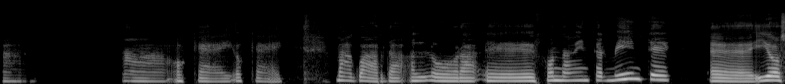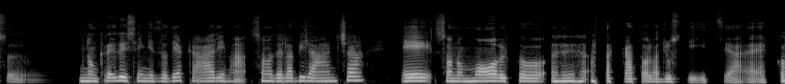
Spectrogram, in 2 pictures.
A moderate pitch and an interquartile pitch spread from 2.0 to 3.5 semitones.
Yes: medium, 155 Hz; narrow, 2.6 semitones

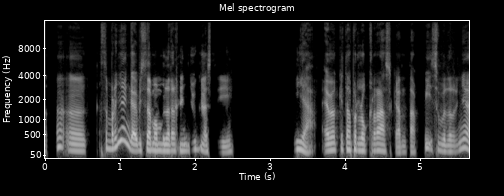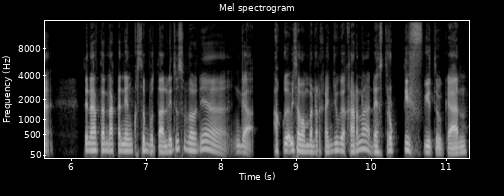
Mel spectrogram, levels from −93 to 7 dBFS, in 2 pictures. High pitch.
No: low, 135 Hz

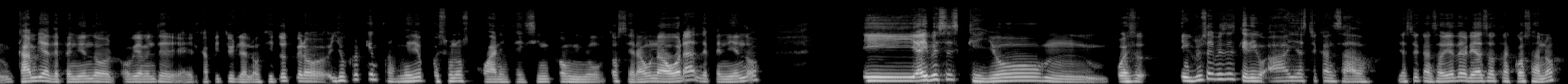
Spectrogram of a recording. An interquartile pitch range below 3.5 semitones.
No: average, 4.8 semitones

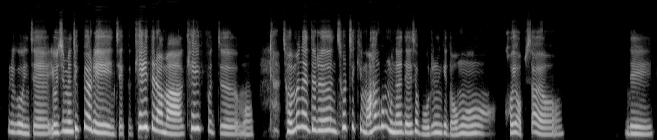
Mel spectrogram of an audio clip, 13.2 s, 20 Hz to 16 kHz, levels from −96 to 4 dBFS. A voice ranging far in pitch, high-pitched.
Yes: wide, 6.1 semitones; high, 220 Hz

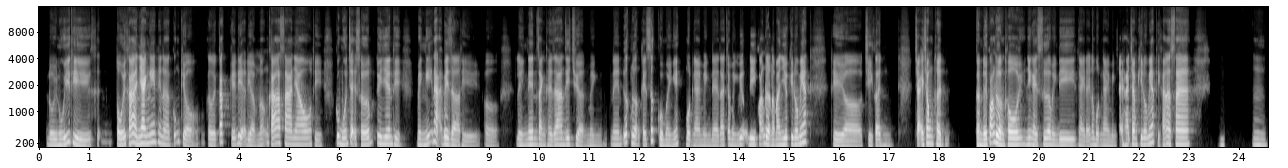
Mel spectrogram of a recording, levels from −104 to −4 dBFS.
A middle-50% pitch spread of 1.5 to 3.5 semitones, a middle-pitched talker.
Yes: average, 3.2 semitones; medium, 160 Hz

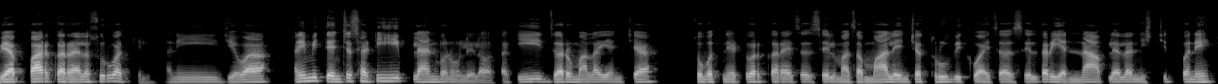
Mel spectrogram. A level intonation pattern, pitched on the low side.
Yes: narrow, 2.2 semitones; low, 115 Hz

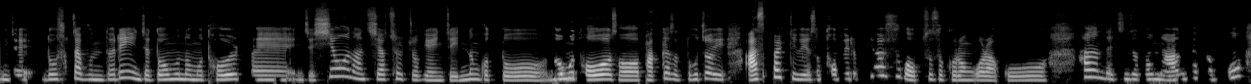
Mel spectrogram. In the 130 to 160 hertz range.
No: high, 225 Hz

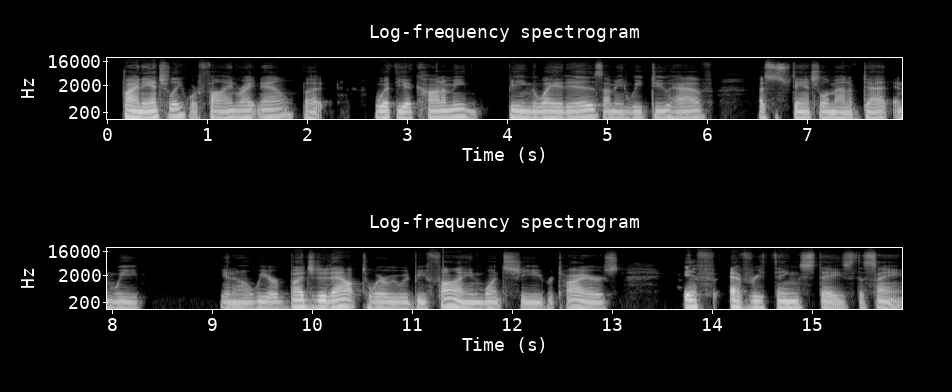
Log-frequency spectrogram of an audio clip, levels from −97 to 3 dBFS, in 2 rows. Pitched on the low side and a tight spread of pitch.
Yes: low, 115 Hz; narrow, 2.1 semitones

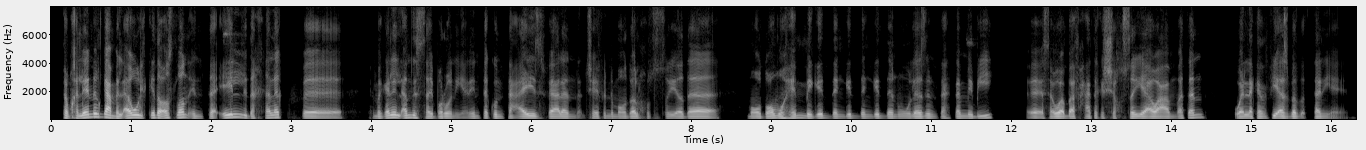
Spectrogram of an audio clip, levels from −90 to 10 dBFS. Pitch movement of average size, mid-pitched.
No: average, 3.5 semitones; low, 125 Hz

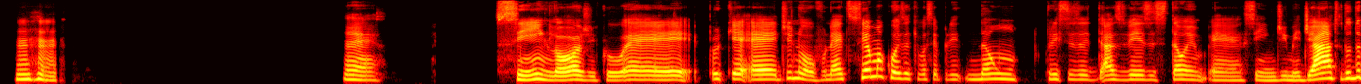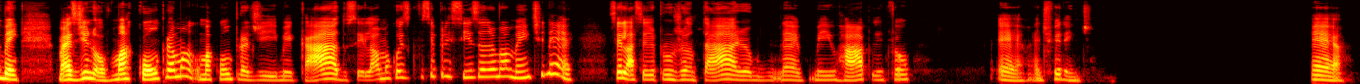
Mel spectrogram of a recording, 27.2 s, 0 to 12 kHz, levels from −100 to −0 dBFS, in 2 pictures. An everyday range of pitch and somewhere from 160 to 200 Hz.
Yes: average, 3.9 semitones; medium, 185 Hz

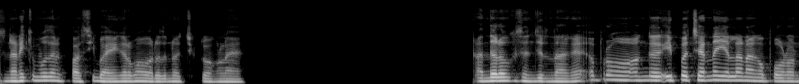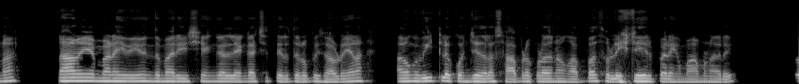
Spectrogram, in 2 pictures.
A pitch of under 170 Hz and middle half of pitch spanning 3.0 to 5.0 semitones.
No: medium, 140 Hz; narrow, 2.6 semitones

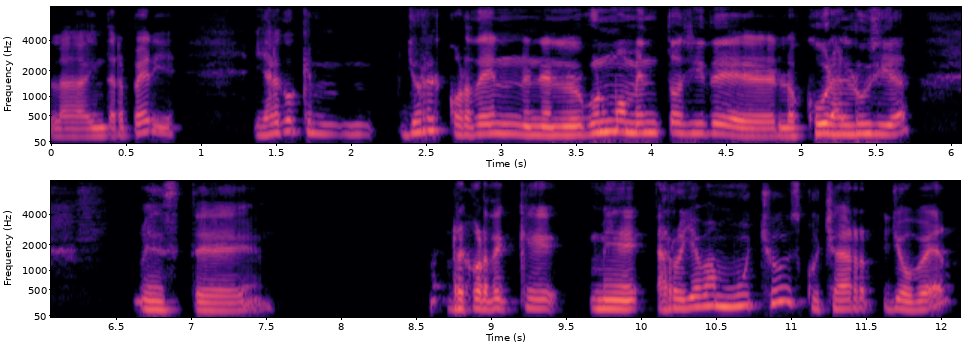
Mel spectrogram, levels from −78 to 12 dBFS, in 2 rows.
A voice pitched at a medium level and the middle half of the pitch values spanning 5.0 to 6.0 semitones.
No: medium, 155 Hz; average, 3.9 semitones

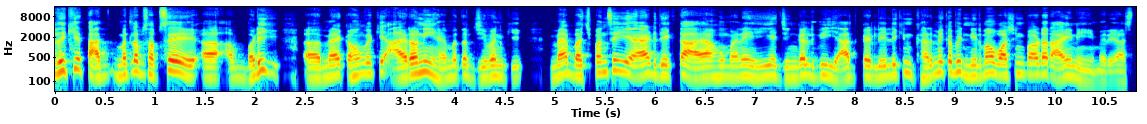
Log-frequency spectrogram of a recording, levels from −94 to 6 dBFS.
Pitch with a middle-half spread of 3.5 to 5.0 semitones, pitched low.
No: average, 4.2 semitones; medium, 145 Hz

